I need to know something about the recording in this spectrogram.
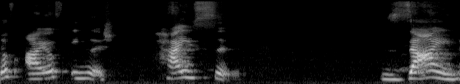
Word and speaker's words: sein: हसन जाइन। अगेन इ आई टुगेदर जाइन। ओके?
